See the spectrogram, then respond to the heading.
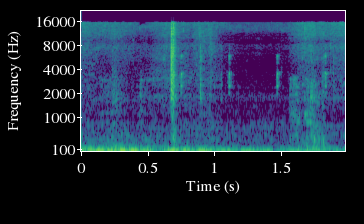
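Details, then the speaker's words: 2016 Nissan Rogue AWD, road test after fixing a rattle/scraping noise under hard acceleration with fender washers and fluid film: steady low engine and road rumble, no metallic buzz or rattle. "all right we're on our test drive it's fixed gaze that was all it was no more rattle under acceleration"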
